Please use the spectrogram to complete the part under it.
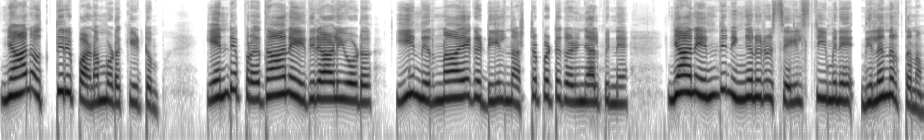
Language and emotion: Malayalam, angry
